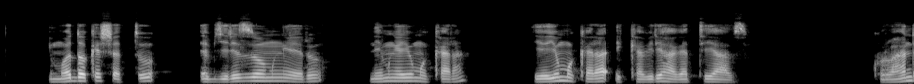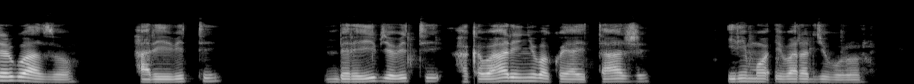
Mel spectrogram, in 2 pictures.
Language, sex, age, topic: Kinyarwanda, male, 18-24, government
